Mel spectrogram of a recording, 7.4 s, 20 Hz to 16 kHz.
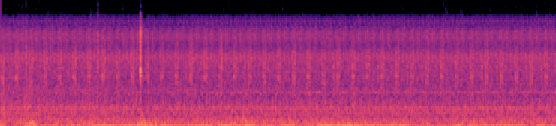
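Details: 2001 BMW E38 740i Sport smooth V8 idle: light quick tick keeping pace with engine speed, persisting after timing chain guide, tensioner and VANOS profile gasket replacement; no codes; owner suspects VANOS unit, origin uncertain.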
